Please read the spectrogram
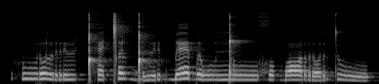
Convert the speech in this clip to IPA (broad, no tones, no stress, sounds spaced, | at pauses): h uː ɾ o l r ɨː ǃʰ ɛ ǀ ə l ɡ͡ǃ ɨː r ɡ͡b ɛ ɓ ə w u ŋ͡ǃ uː x o ɡ͡b ɔː r o r t uː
